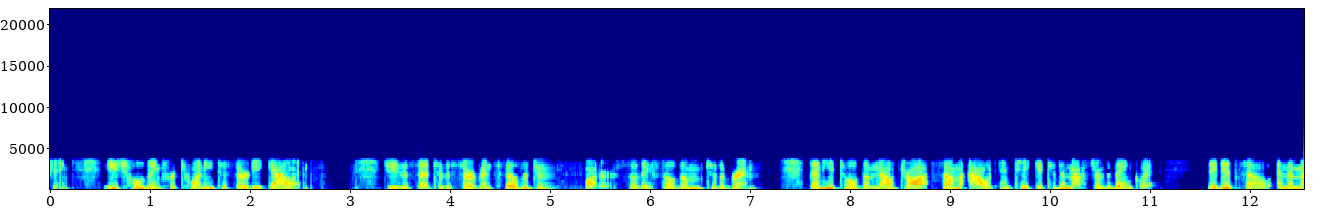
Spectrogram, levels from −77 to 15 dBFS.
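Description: From start to finish, the speech carries the sound of the iLBC codec. It is narrowband. Little passes below 200 Hz or above 3.6 kHz, so the voice sounds thin and boxed in. Each 30 ms frame is coded on its own, with no help from the frame before. That keeps the speech clear. The damage is still plainly audible, as a rough, slightly synthetic edge. The texture fits iLBC's 13.33 kbps mode.

From 4.88 to 5.38 s there are lost iLBC frames. About 480 ms of packets never arrived, which fits 16 frames gone. The decoder fills the gap by repeating the last pitch cycle, blended with noise and fading as the loss runs on. It comes out as a held, buzzy, breathy vowel. Once packets return, the speech sounds right again almost at once.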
